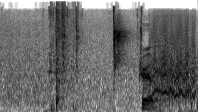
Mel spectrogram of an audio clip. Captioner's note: seagulls and ocean waves rolling in; snaps fingers; record scratching sound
